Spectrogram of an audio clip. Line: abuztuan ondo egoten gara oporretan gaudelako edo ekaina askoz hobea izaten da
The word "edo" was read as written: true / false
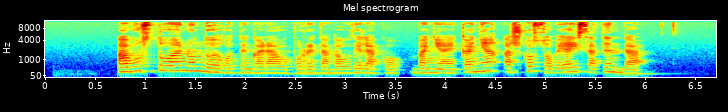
false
